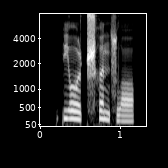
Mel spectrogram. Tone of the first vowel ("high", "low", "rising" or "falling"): falling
